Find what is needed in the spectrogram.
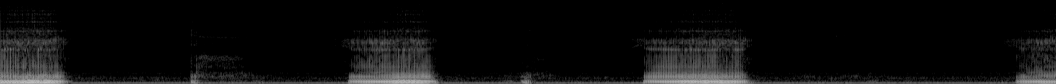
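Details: Loud, deep, rumbling snores, about 17 a minute with quiet pauses between breaths, from a sleeping Mastiff/Rottweiler puppy; snoring.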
